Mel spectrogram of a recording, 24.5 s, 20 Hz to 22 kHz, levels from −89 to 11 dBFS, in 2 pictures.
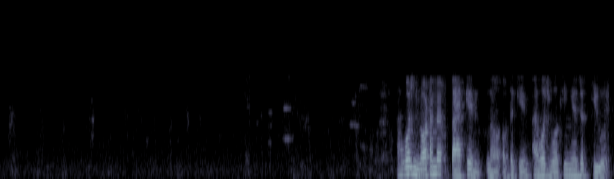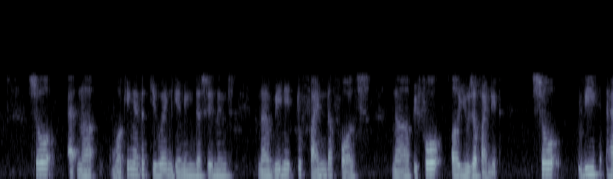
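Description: Speech, coded with the iLBC codec throughout. Nothing above 4 kHz survives, and the voice sounds plainly rough and synthetic, fitting the 15.2 kbps, 20 ms frame mode. Lost iLBC frames cause brief buzzy, held-vowel fills at 2.55 s, 8.68–8.98 s after "I was not", 11.94–12.24 s after "was working as a", and 15.06–15.13 s after "uh now working". Clarity returns immediately after each.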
